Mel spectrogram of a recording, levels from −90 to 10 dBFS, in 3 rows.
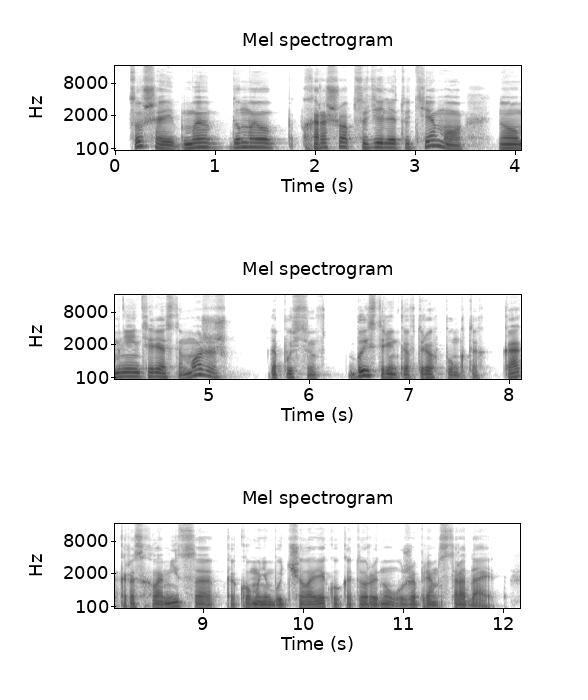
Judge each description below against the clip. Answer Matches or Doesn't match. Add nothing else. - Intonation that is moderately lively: Doesn't match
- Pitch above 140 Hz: Doesn't match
